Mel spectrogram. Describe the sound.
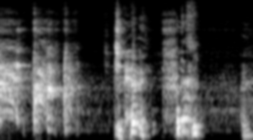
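Phlegmy coughing from a man: a few harsh, wet bursts in an irregular rhythm, loud and close together, with throat clearing between them.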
